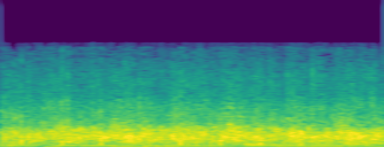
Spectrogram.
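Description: A church congregation applauds during a French-language sermon, a steady, dense wash of clapping that carries on throughout, with sustained musical tones beneath it.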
